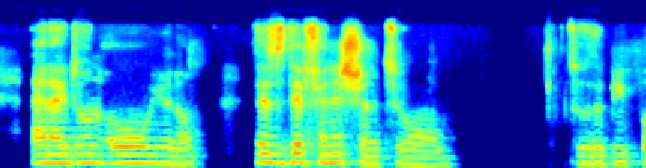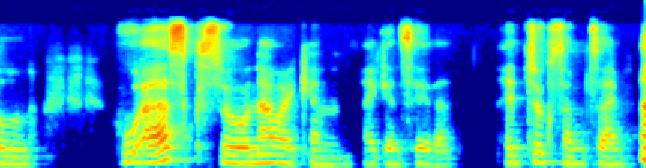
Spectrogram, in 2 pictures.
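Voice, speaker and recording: A woman speaks with a Palestinian accent at a medium pitch. Her intonation is fairly even, with long, frequent pauses. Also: moderate pace. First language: Palestinian Arabic. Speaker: film director. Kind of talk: Q&A interview. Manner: halting.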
